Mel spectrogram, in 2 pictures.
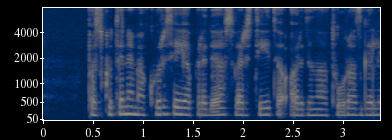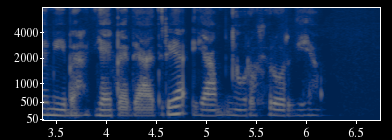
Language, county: Lithuanian, Klaipėda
